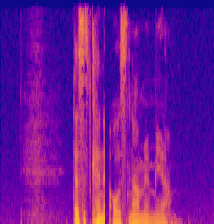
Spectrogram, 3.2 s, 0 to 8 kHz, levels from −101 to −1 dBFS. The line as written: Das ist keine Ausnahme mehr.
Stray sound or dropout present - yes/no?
yes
